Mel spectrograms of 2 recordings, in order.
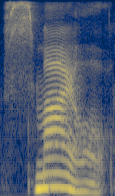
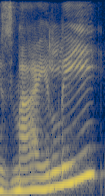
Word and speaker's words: smile: Então, olha, your smile, smile. Tá? Atenção aí a pronúncia dessa palavra. S m I L E. Não é smile, nem smiley, tá?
